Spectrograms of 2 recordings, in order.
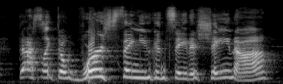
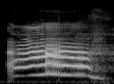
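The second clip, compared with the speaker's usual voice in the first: high loud cry of feeling; loud emotional wail; 10 semitones higher, 4 dB louder than usual. Real, not acted. Host overwhelmed by the episode, loud wail. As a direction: let out an overwhelmed yell.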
